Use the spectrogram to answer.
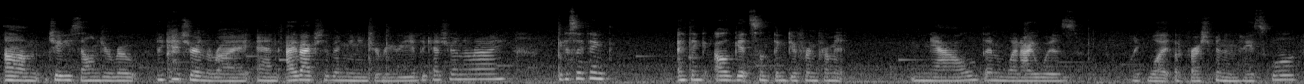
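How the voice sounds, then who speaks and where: Chatty excitable woman with vocal fry. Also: on the low side, brisk, music in the background, low-quality recording. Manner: excitable, gushing asides. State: throat slightly strained. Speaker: book vlogger presenting a thrifted book haul. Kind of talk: casual chatty book haul.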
